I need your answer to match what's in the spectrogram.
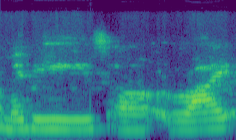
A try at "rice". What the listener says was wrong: Okay, maybe rice. Remember to pronounce the S.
